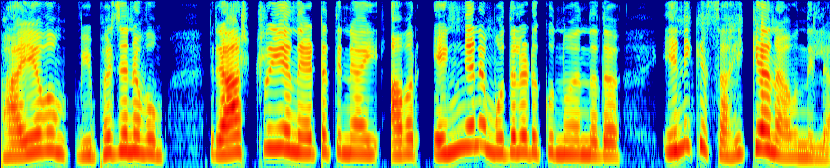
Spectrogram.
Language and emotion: Malayalam, angry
